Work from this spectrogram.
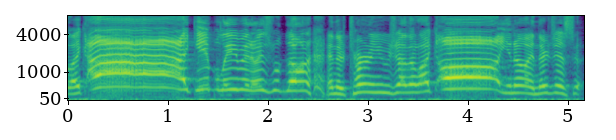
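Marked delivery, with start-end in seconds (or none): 0.2-2.5 high, loud scream easing into panicked wailing; hammed-up flipping out; mock freaking out. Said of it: "they're freaking out". 3.7-4.3 loud, high panicked "oh"; hammed-up wail of alarm; mock going-nuts scream. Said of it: "they're going nuts".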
